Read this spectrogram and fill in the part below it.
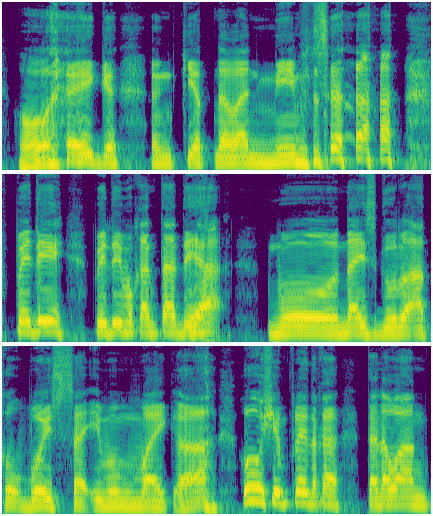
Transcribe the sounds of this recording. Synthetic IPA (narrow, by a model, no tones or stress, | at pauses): ʔoɡɐŋkjot̪̚nɐmanmims | pwɛd̪ɛpwɛd̪ɪmokɐnt̪ad̪ɐjaʔ | monajs̬ɡuːɾoʔakobojsːɐʔɪmoŋmajkaoʃɛmpɾɛnɐka | t̪ɐnɐwaɐŋ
